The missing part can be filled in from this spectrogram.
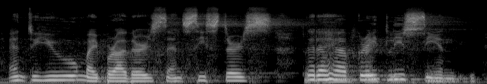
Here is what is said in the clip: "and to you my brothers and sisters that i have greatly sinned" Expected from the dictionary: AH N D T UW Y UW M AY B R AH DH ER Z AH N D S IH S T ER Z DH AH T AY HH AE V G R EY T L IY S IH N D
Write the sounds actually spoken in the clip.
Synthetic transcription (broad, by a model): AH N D T UW Y UW M AY B R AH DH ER S AH N D S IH S T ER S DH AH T AY HH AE V G R EY T L IY S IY N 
